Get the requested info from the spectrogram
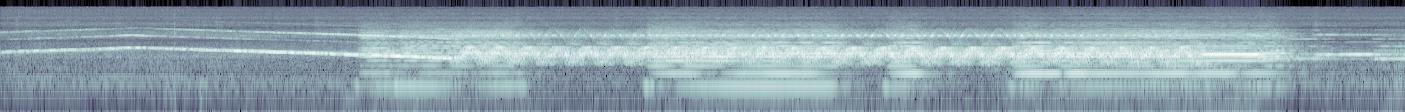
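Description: Jelcz GCBA fire engine on an emergency run: its siren gives a slow wail rising then falling, then switches about four seconds in to a fast yelp, while its air horns sound four long blasts of a low chord over it. It grows louder as it approaches and drops off sharply near the end as it turns past.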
